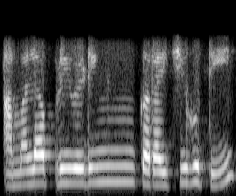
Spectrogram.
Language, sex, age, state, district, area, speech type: Marathi, female, 30-45, Maharashtra, Wardha, rural, conversation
